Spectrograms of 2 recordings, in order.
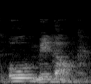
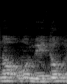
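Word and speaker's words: Haut-Médoc: Then the Médoc, so to say, everybody say that it's Old Médoc. Not Old Médoc also, it's all sound, Old Médoc, Old Médoc.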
